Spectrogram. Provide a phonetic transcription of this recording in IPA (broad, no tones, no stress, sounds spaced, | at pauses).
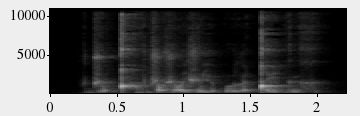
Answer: d͡ʒ u ǃʰ a̤ d͡ʒ ɵ lˠ ʒ o i̯ ʒ ɨ j ʉ p u l ɵ ǃ e i̯ ɡ ʉ x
